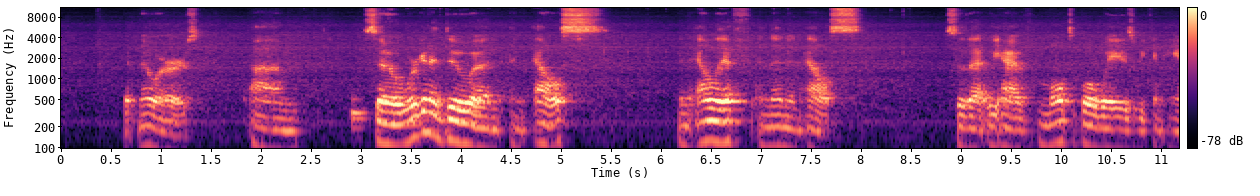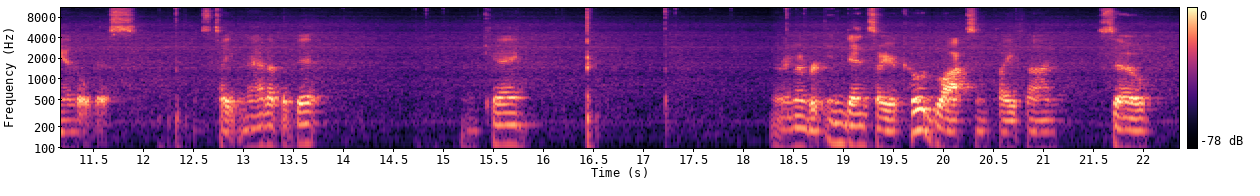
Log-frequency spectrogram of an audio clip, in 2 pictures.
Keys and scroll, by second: 2.8 Up, 3.5 Down, 3.9 Up, 5.4 Up, 6.4 Right, 7.3 Up, 8.3 Down, 12.2 d, 14.7 Right, 16.4 o, 17.2 \, 18.4 BackSpace.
